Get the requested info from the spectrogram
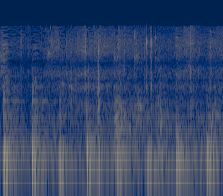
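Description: Legislators thumping their wooden desks in applause, a rapid, irregular run of hollow knocks, about five a second.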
